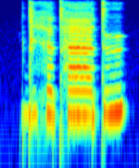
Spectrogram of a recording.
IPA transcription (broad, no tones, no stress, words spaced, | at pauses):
di̤hɛt̪ʰæː tʉ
